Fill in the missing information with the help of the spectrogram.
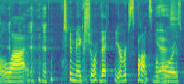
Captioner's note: laughing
